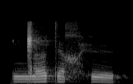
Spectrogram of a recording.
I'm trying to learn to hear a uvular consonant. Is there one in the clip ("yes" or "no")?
yes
